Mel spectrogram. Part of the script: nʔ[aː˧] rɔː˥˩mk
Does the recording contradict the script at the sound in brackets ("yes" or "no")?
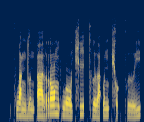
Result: no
